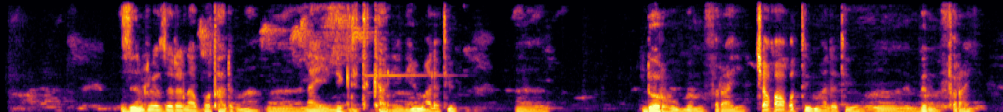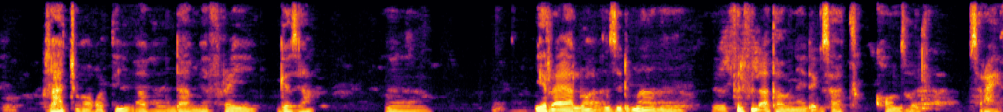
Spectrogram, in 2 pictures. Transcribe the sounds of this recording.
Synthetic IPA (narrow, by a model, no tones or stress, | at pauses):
ʔɨzinɨɾiʔozɐlːɐnabo̞t̪ʰad̪ɨmːanajnɨɡd̪it̪ʰɨ̥kʰːalinemalɐt̪ʰijːu | d̪oɾhubɨmɨfɾajt͡ʃʼɐkʼakʼot̪ʰːimalɐt̪ʰijubɨmɨfɾaj | b̥ɨzħat̪̚t͡ʃʼːɐkʼakʼot̪ʰːiaβɨnd̪amɐfɾɐj | ɡɐza | jɪɾaʔajalːwaɨzid̪ɨmːa | fɨlfɨlat̪ʰawinajd̪ɐkʼsat̪kʰɨxonzɨxɨlbɨsɨɾaħi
